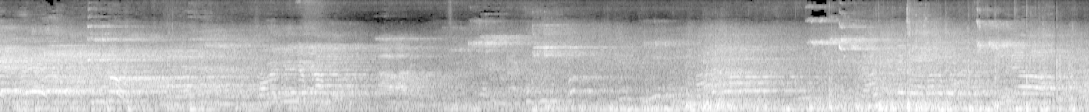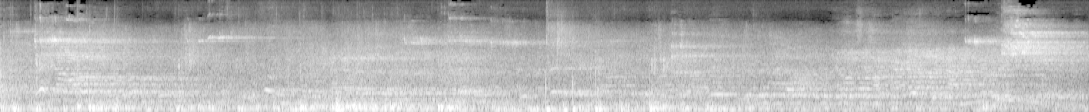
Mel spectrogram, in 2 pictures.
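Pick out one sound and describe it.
Young people shout and chatter in an echoing sports hall.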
